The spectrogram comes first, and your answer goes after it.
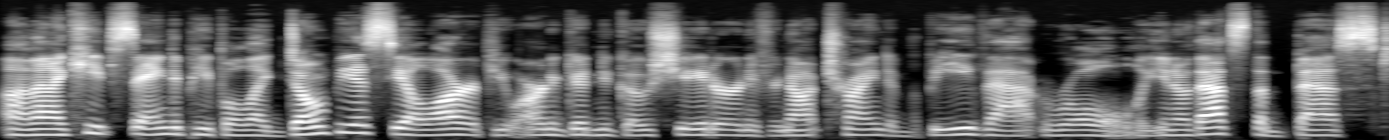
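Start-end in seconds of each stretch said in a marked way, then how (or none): none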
